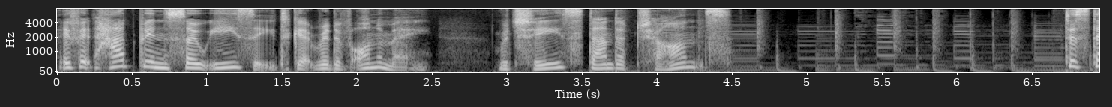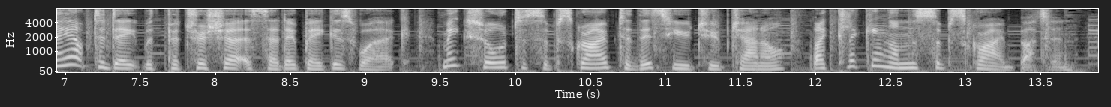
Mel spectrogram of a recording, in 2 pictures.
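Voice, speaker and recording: A woman's voice: mid-range voice, sing-song, normal speed, a little mellow, faint music behind. A woman narrating a scripted mystery story as an audiobook reader.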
